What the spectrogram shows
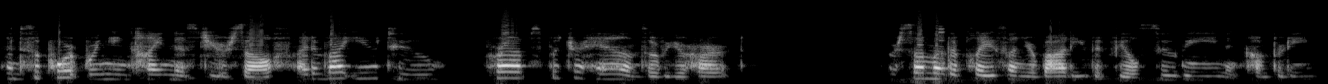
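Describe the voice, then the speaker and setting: A woman leading a guided meditation in a soft, breathy, almost whispered way with gentle pauses. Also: fairly high pitch. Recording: muffled lo-fi playback.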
